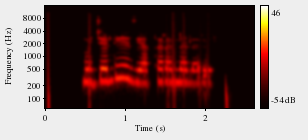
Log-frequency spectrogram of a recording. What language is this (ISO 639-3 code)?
pus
